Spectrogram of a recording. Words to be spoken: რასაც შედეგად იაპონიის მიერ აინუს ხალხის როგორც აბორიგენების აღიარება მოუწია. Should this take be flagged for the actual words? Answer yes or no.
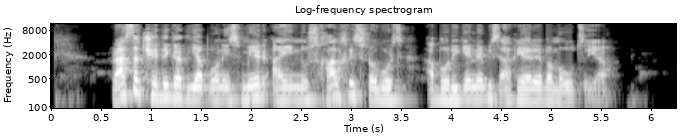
no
